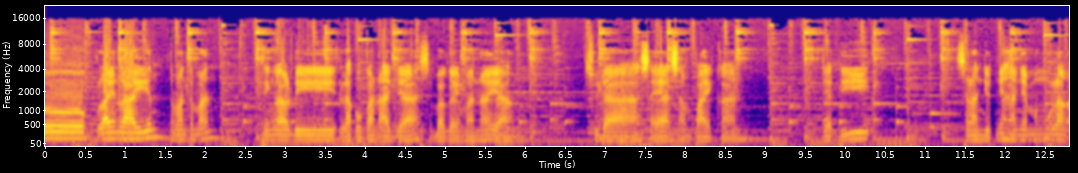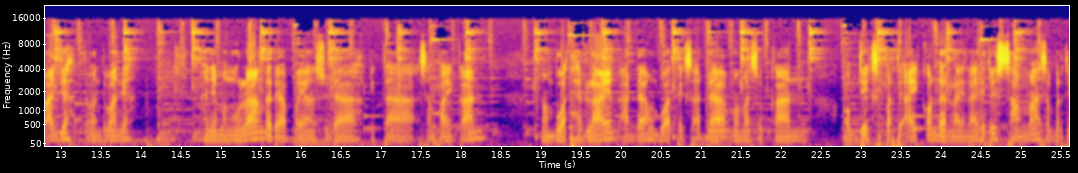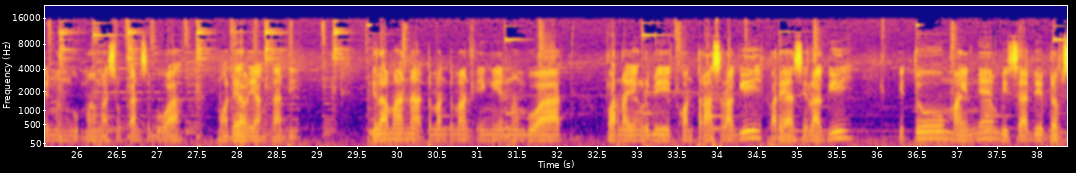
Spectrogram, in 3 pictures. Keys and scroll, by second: 34.6 ctrl+z.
